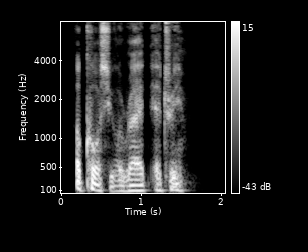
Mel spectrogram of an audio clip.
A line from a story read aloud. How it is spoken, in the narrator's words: Ebenezer said, his voice brusque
